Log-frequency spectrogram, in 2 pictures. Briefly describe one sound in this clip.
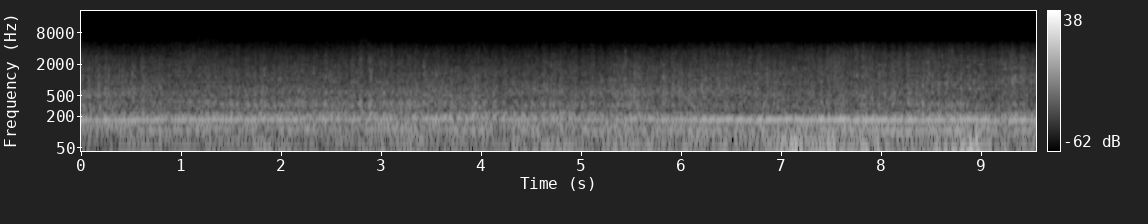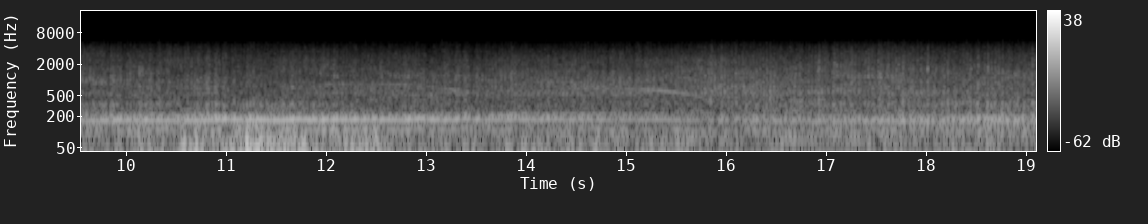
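A racing engine rumbles loudly and steadily nearby.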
